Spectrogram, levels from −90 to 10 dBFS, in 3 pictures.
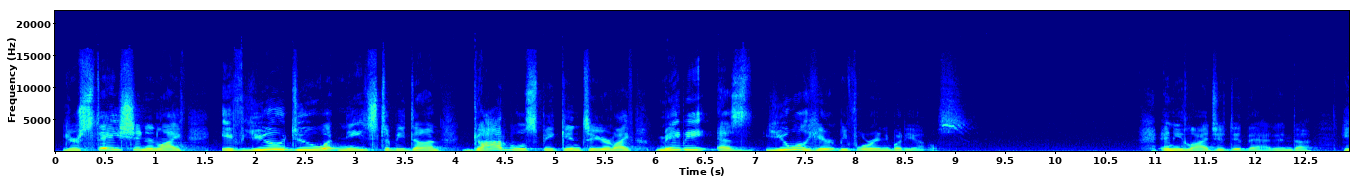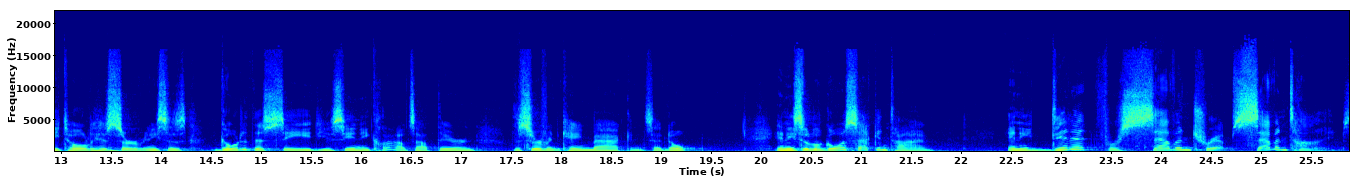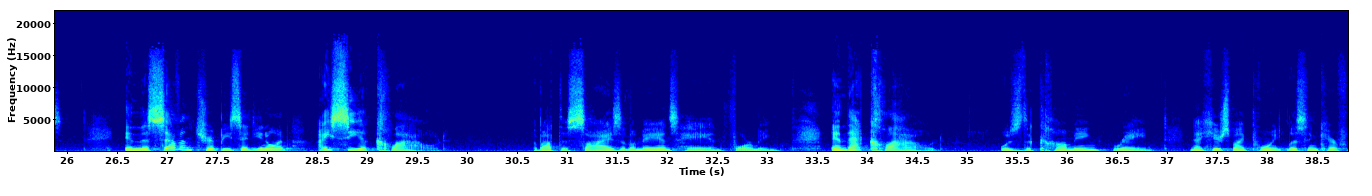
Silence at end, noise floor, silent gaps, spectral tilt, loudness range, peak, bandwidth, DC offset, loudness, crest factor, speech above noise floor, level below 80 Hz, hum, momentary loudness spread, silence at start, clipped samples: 0 s; -72 dBFS; none; -5 dB/octave; 8 LU; -18 dBFS; 17.5 kHz; under 0.1%; -40 LUFS; 22 dB; 33 dB; -72 dBFS; none; 14 LU; 0.1 s; under 0.1%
